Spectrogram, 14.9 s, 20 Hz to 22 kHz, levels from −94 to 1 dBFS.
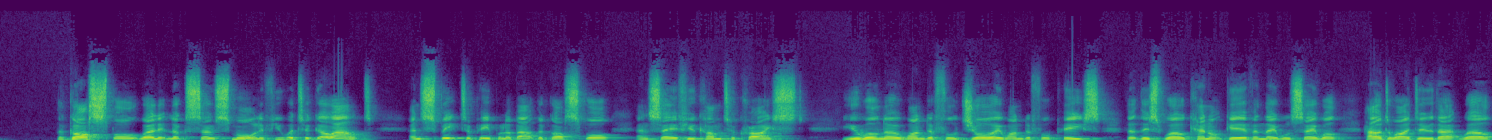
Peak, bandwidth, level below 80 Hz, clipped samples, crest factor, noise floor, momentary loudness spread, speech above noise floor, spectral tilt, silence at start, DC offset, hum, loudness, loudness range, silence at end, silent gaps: -2 dBFS; 12 kHz; -66 dBFS; under 0.1%; 16 dB; -69 dBFS; 7 LU; 52 dB; -3.5 dB/octave; 0.6 s; under 0.1%; none; -17 LUFS; 2 LU; 0 s; none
